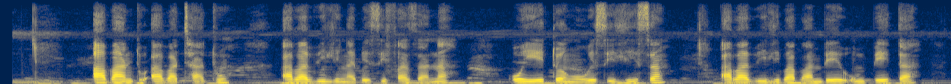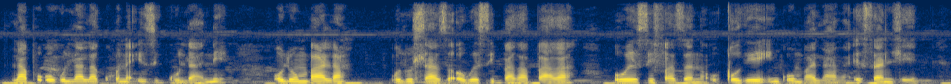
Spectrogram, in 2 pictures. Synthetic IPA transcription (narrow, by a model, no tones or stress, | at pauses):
aβantʼuʔaβatʰatʰu | a̰βaβiliŋaβesifazana | ɔjɛd̥ʱwaŋɔwesilisa | a̰βaβiliβaβambʱɛjɔʔṵm̩b̥ʱɛd̥ʱa | lapʰɔʔoɣulalakʰɔna̰ʔiziɡ̥ʱulanɛ | ɔlom̩βalao̰luɬaza̰ʔɔɣwesib̥ʱaɣab̥ʱaɣaɔwesifazana̰ʔuɡ͡ǃʱɔɣɛʔḭŋkʼɔmbʱalaŋaʔɛsand͡ɮʱeːni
